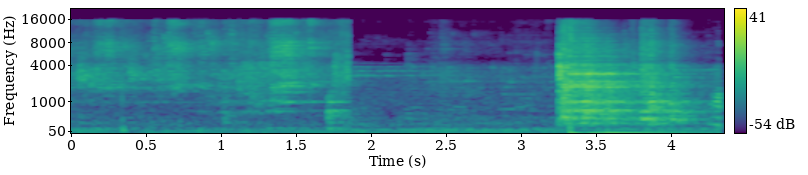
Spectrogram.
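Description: Running kitchen tap water splashes over a vessel being rinsed, with two loud bursts of gushing water separated by a quieter pause.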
